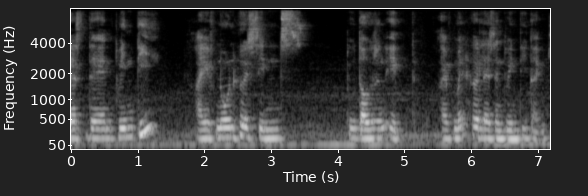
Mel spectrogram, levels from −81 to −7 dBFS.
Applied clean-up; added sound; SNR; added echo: none; none; none; none.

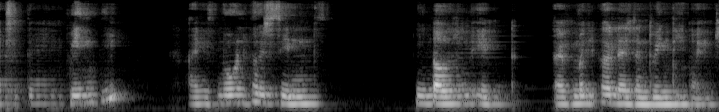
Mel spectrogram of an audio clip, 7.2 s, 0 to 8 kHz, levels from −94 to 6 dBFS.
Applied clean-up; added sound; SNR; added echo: neural mask model DeepFilterNet 3.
